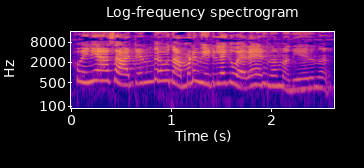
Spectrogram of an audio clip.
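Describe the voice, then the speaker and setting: Brief: woman as a very high, quick, jumpy cartoon villager. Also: full character voice. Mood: nervous. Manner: excitable, quick exclamations. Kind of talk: cartoon voice acting.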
